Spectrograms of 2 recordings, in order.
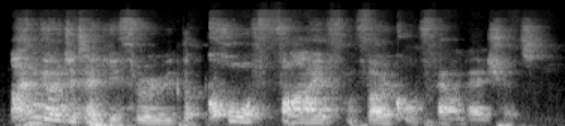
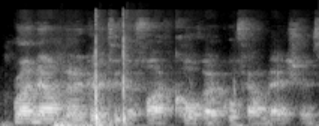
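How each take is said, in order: First: It is said slowly to highlight it. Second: It is said at a steady default rate.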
